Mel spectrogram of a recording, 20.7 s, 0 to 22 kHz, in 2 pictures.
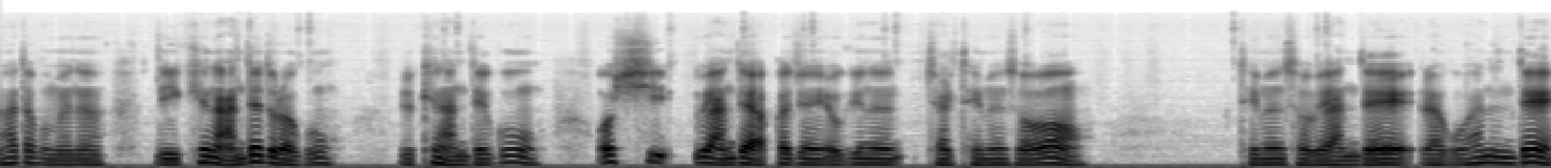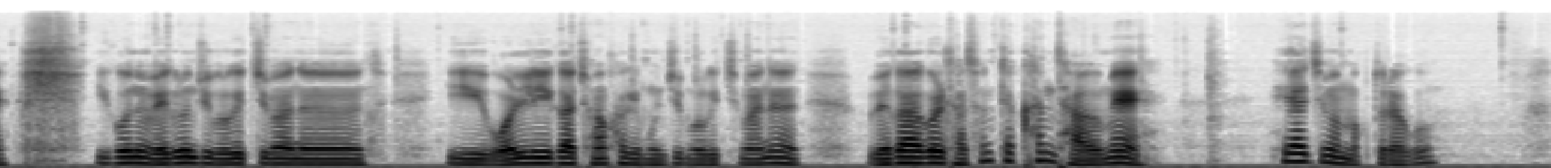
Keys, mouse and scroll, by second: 0.8 ctrl+z, 1.1 middle click, 1.6 middle click, 2.0 click, 3.0 click, 5.4 click, 5.9 click, 8.8 click, 9.9 ctrl+z, 10.5 ctrl+z, 10.8 click, 11.4 click, 12.0 alt+click, 12.8 alt+click, 13.0 middle click, 14.1 alt+shift+click, 14.2 alt+shift+click, 14.6 middle click, 15.0 middle click, 15.4 shift+middle click, 16.4 shift+click, 16.8 middle click, 17.3 middle click, 18.0 shift+middle click, 19.3 click.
